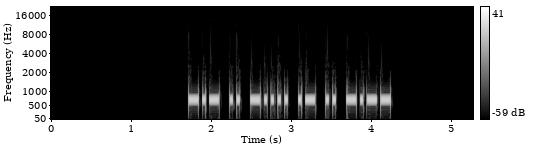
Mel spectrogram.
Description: Morse code, heard as a keyed tone, about 27 wpm, 700 Hz. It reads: KI6AIY
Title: USA Call Signs - 6 Characters - Repeated 3x - 28wpm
